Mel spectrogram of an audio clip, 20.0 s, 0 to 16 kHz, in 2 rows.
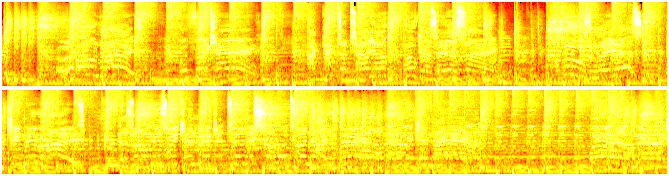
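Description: A 1970s hard rock song plays loudly and steadily, with driving drums, full band instruments and a sung vocal line weaving over the top throughout.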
